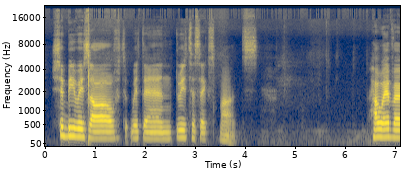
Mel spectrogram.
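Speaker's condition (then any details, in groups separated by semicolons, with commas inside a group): Bulbar onset ALS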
